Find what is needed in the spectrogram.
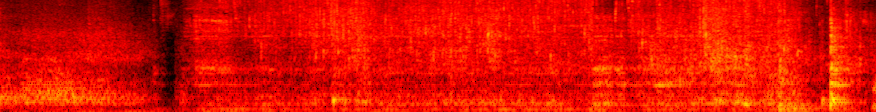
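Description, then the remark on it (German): Steady rush of running water from a tap into a hair-washing sink at a hair salon, continuous, with a brief dip near the start and a small splash toward the end; no talking. “So, und dann gehen wir jetzt quasi mit Kabeln mhm. nach hinten zum Waschen.”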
